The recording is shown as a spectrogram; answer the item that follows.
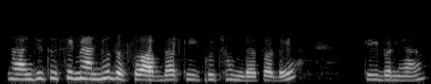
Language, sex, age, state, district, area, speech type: Punjabi, female, 30-45, Punjab, Fazilka, urban, conversation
